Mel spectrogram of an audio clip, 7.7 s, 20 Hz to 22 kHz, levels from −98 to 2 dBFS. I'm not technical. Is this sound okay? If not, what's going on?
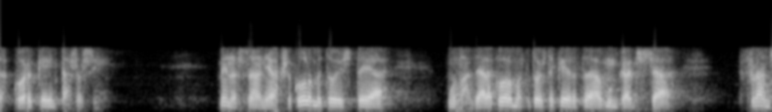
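No. There are four short dropouts from VoIP packet loss concealed by the speech codec, at 0.95–1.01 s, 2.73–2.82 s, 4.55–4.72 s, and 6.45–6.51 s, the last right after "kertaa mun". Each time, about 40 ms of the call's data never arrived. The speech decoder, which is Speex here with only light wear of its own, filled each gap by stretching the last bit of voice into a brief fading tone or noise, and the speech sounds weak or distorted just afterwards.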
